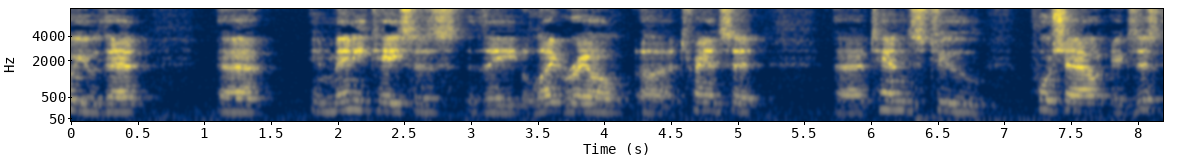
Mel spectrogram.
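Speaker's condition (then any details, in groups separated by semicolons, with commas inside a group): No condition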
